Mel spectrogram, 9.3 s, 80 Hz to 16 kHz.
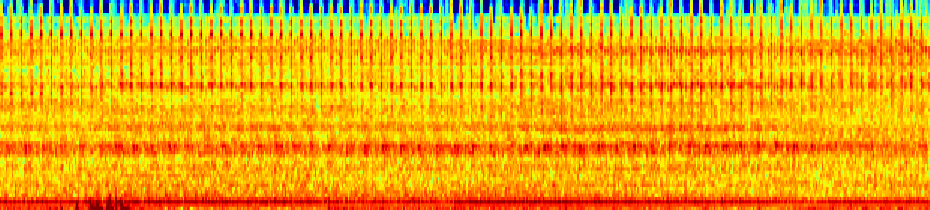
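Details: BMW B58 engine at idle: fast light even tick about three per second clearly over steady idle; loud ticking noise, cause unknown.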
